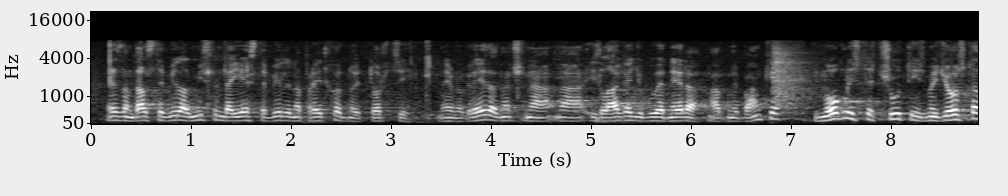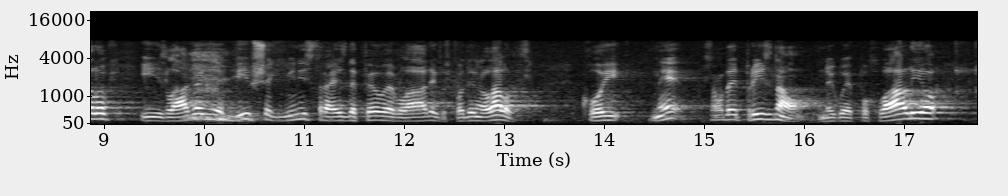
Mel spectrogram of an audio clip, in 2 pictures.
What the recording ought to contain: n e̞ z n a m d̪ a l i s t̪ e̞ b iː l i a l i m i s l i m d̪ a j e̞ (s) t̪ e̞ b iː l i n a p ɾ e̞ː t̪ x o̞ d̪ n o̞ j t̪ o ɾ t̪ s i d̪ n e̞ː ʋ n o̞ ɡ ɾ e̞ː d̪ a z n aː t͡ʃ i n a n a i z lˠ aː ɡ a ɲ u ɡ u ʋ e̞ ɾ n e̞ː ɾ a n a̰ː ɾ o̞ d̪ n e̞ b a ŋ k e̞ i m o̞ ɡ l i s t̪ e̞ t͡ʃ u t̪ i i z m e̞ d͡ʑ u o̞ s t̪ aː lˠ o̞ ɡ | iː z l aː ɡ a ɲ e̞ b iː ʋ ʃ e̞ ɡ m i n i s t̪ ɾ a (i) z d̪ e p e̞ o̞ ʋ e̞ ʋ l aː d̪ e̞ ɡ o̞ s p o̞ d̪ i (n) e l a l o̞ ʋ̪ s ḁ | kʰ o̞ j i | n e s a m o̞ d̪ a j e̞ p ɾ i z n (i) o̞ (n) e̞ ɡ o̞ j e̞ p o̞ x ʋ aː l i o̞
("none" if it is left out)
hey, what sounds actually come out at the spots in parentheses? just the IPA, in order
s, e, n, a, n

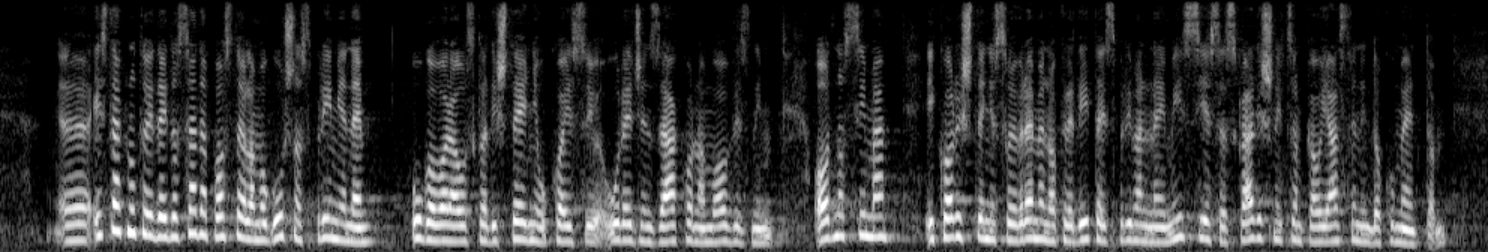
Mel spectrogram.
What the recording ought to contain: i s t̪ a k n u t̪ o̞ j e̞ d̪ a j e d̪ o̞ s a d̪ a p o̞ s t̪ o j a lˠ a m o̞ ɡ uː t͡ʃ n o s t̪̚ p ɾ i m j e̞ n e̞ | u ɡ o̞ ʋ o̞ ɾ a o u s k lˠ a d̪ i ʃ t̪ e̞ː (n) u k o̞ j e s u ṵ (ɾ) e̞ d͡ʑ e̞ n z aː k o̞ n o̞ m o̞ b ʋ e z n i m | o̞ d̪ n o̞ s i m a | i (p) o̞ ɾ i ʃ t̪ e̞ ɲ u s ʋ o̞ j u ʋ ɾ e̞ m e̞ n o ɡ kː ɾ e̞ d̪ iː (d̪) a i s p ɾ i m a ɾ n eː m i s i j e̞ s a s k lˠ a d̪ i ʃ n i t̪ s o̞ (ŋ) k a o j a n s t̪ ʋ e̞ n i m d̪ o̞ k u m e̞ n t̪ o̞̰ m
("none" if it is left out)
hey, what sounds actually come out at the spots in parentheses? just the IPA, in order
ɲ, ɾ, k, t̪, m

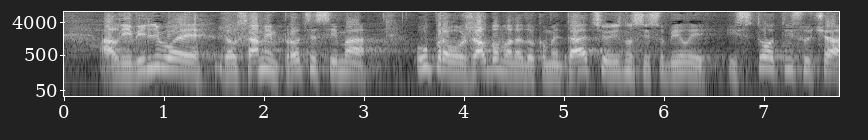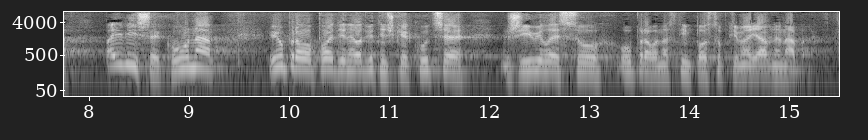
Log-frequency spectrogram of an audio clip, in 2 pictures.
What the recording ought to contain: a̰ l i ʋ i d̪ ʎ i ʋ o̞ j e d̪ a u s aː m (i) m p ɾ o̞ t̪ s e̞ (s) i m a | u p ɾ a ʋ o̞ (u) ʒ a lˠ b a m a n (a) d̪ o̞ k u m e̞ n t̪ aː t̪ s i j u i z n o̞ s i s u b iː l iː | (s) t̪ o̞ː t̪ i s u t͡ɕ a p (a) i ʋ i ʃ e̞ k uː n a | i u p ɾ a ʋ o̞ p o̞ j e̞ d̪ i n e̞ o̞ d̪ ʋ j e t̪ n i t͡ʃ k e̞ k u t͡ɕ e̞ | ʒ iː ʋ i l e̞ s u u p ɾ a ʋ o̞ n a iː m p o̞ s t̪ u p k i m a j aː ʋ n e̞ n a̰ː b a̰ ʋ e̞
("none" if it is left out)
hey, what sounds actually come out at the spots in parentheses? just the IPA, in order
i, s, u, a, s, a

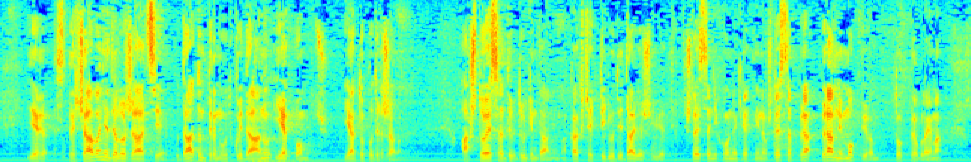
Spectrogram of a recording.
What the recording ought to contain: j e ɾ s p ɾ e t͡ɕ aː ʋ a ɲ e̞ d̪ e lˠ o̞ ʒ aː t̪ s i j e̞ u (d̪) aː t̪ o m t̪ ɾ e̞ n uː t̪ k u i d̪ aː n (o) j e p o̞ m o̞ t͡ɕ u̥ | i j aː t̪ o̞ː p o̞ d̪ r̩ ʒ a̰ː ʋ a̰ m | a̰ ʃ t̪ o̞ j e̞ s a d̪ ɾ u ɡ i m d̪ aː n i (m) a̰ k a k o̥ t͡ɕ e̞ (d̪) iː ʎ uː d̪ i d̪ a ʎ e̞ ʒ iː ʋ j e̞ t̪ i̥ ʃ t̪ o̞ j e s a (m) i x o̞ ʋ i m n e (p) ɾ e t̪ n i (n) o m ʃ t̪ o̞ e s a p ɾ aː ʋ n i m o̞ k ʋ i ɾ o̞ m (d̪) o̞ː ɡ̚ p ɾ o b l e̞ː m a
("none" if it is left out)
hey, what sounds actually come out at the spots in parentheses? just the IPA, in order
d̪, u, m, t̪, ɲ, k, n, t̪

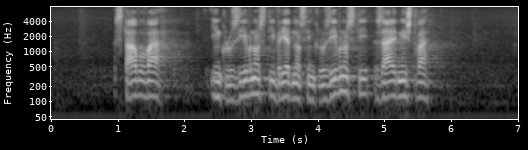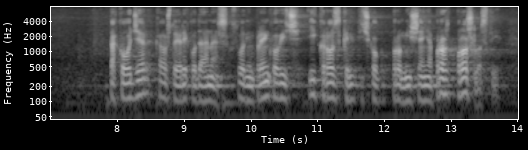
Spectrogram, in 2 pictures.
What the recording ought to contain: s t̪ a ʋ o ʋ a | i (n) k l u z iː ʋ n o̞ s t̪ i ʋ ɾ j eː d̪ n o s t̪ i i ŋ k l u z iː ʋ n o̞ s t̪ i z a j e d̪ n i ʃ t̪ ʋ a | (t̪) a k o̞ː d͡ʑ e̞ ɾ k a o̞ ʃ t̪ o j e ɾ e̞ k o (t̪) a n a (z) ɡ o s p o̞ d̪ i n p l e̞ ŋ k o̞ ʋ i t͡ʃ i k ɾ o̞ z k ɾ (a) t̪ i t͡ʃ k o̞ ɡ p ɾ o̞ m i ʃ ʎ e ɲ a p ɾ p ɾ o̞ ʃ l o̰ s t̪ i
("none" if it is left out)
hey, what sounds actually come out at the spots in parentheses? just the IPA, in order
ŋ, t̪, d̪, s, i

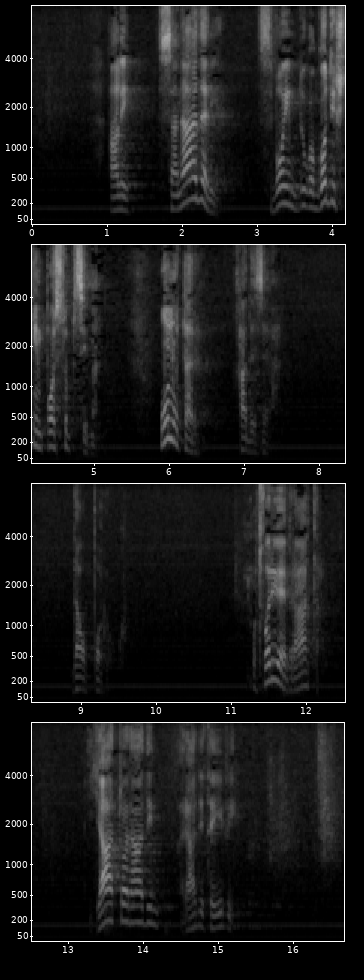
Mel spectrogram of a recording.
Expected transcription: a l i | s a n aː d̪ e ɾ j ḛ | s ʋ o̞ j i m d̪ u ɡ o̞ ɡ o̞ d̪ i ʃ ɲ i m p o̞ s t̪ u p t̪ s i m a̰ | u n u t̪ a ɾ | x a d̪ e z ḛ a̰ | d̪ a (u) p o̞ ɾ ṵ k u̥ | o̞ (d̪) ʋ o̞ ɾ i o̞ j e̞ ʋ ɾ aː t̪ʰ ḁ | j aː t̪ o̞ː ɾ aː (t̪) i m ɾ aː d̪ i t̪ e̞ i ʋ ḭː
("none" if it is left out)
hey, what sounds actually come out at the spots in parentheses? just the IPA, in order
o, t̪, d̪

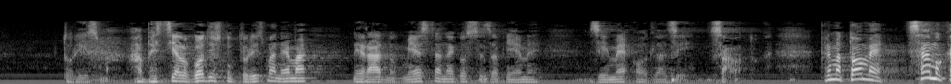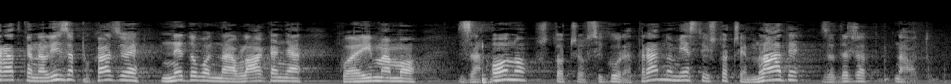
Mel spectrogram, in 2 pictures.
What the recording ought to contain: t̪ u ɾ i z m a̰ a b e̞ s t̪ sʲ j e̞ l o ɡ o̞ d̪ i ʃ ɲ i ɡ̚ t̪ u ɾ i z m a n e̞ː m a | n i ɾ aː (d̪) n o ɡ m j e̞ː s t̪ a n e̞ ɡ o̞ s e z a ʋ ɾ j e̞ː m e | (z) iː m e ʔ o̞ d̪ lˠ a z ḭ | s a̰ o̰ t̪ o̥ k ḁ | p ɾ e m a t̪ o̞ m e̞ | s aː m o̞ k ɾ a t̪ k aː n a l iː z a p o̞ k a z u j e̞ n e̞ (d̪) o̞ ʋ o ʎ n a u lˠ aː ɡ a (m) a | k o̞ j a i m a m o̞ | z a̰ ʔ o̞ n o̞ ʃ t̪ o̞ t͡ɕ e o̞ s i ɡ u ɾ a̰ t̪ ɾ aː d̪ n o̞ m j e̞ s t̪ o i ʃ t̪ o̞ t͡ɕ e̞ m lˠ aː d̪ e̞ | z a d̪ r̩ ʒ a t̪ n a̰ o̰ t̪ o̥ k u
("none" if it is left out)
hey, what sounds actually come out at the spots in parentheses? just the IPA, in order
d̪, z, d̪, ɲ

